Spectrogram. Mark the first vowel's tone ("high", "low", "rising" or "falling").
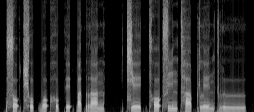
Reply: low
